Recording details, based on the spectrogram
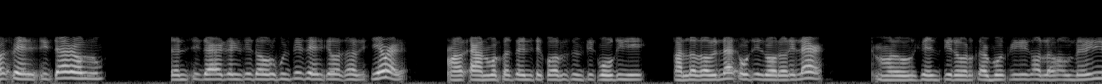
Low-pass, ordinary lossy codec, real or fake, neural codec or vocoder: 3.6 kHz; none; fake; autoencoder, 22.05 kHz, a latent of 192 numbers a frame, VITS, trained on many speakers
